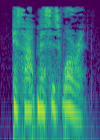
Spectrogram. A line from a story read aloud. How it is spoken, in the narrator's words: she whispered to Mr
